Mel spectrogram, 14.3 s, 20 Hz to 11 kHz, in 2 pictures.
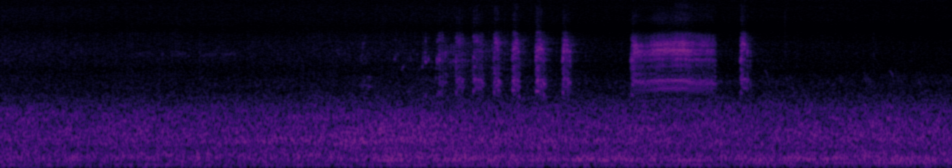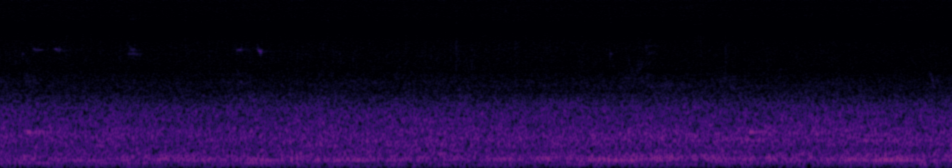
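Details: Helmeted guineafowl at Lakenheath, Suffolk, UK, on 30 September 2015 at 5:19 pm, making a funny noise: a brief burst of harsh, rapid, rattling pulses midway through, over a steady background hiss.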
